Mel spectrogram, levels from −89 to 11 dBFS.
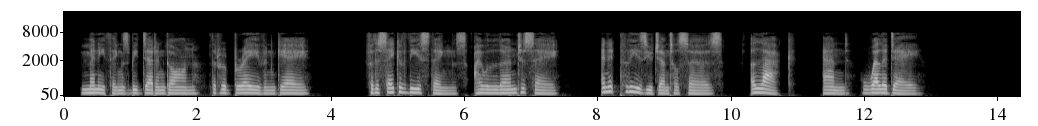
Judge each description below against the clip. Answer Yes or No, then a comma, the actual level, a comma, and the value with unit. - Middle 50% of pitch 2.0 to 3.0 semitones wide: Yes, narrow, 2.6 semitones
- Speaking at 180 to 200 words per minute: No, average, 140 wpm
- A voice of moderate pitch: Yes, medium, 155 Hz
